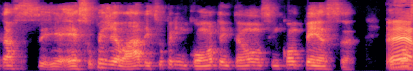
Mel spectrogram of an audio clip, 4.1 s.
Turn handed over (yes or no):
yes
